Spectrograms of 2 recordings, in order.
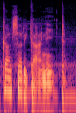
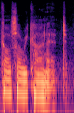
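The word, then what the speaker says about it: kalsarikännit: So how do you say it? Kalsarikanit. You do want to stop a little bit on the ka syllable. Kalsarikanit, or you could say in English as kalsarikanet, kalsarikanet, although in Finnish this is said something along the lines, and I think I'm pretty close here, kalsarikanit, kalsarikanet.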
